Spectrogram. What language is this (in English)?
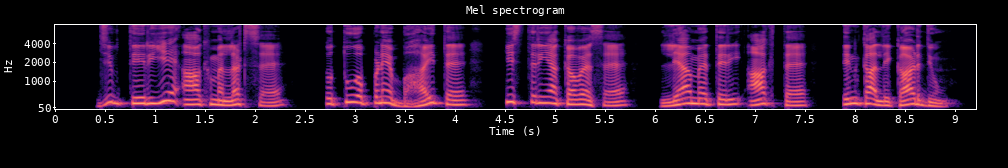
Haryanvi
